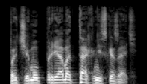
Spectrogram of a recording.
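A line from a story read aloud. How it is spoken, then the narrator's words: Snort. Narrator (Russian): фыркнул Тулгурт мудрый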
